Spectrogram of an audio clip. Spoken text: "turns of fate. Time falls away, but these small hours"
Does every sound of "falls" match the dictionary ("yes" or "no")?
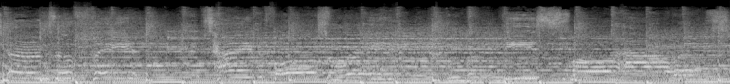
no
